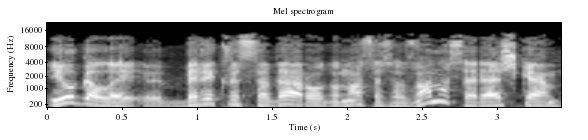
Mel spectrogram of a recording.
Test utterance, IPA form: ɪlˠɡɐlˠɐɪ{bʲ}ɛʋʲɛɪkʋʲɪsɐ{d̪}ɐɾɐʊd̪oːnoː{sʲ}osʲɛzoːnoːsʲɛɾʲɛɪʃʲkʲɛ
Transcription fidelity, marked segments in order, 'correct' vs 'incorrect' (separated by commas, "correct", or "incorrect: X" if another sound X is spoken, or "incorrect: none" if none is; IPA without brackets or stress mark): correct, correct, correct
